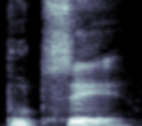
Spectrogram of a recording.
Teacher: So alveolar africat sord.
